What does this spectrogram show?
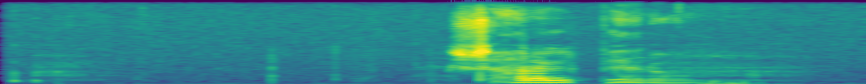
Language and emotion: Russian, sad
